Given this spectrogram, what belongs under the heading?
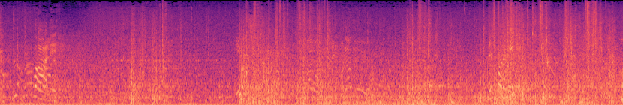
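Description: Gunfire rattles in a firefight in the video game Uncharted: The Lost Legacy, with rapid crackling bursts over ambient game sound and water, and someone talks excitedly through it.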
